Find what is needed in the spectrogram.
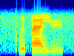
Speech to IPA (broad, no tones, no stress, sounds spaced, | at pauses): kʷʼ e p æ̃ j y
